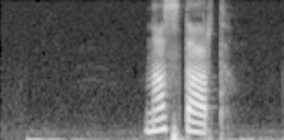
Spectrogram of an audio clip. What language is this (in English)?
Russian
